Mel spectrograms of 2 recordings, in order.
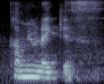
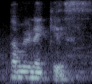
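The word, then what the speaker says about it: communiqué: c o mmu n i quu s it's pronounced as communic communic okay so communic are issued by the government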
